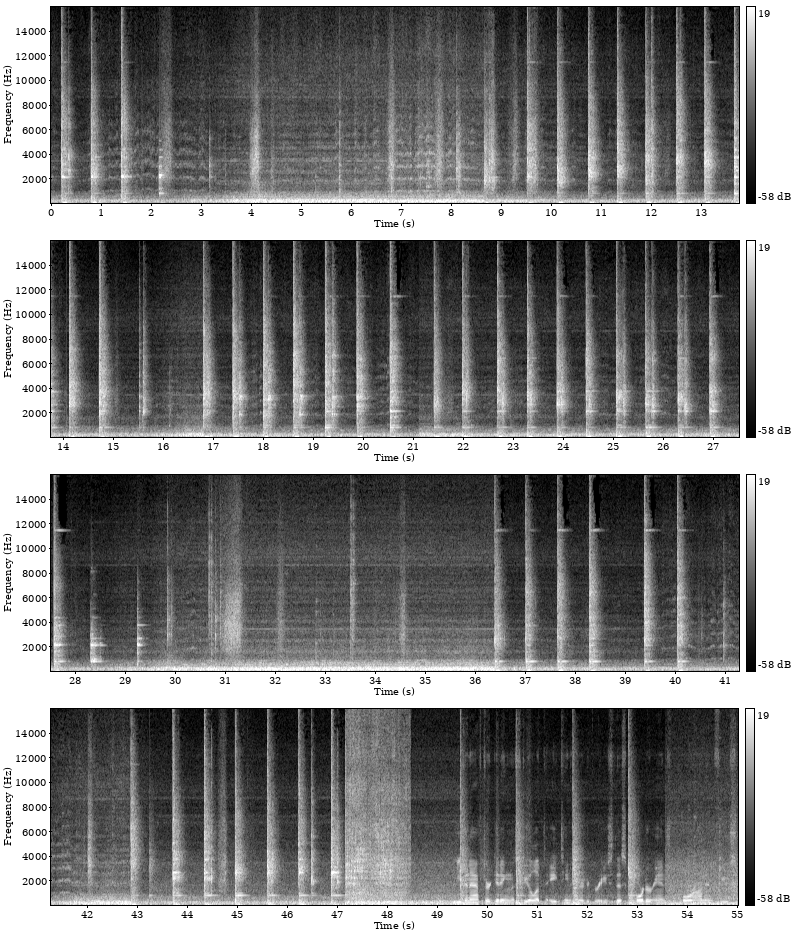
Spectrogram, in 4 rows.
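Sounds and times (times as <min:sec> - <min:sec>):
hammer striking steel on anvil: 0:00.0 - 0:02.4, 0:08.1 - 0:15.8, 0:16.8 - 0:30.0, 0:36.4 - 0:38.7, 0:39.4 - 0:40.4, 0:42.8 - 0:47.4, 0:49.4 - 0:49.8, 0:50.6 - 0:51.0, 0:51.7 - 0:52.1, 0:52.8 - 0:53.2
steady rushing noise: 0:00.0 - 0:55.0.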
